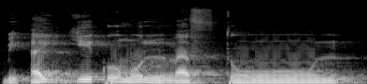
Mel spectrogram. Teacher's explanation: حمزہ کو یا سے سختی سے ملائیں گے، تو و مدہ ہے۔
